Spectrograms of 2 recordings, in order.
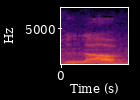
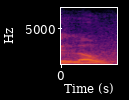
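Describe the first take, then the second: First: The word is said with a V sound. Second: The word is said with a W sound. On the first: "instead of love" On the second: "people from Scotland usually don't say ver, they say were"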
